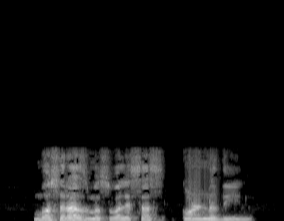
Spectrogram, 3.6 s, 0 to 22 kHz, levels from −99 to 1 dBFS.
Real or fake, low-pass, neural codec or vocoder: real; 7.2 kHz; none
